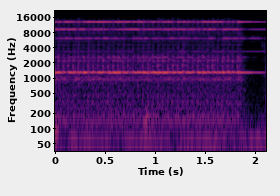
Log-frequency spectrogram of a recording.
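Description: A steady telephone tone of several pitches, lasting about two seconds and cutting off suddenly, as a call-in caller's line is put through to air.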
